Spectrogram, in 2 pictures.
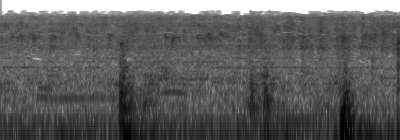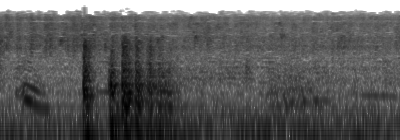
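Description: Food frying in oil in a steel wok, a steady sizzle, with a few sharp knocks of a utensil against the pan, the loudest about two and a half seconds in.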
